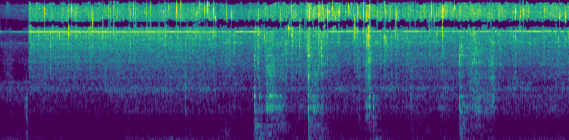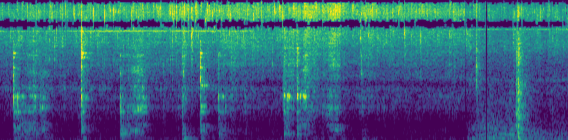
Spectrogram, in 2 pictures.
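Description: Patties frying in oil in a pan, with a steady sizzle. From about five seconds in come repeated scrapes and taps of a metal spoon against the pan as they are turned. A low rumble swells near the end.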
